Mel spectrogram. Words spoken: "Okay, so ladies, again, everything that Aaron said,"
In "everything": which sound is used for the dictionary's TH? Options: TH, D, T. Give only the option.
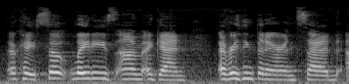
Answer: TH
